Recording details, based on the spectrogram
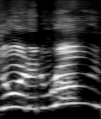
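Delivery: very high-pitched, urgent screaming call. On a live stream, the speaker retells how someone was screaming, retelling a scream. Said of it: "tell me how he's screaming".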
